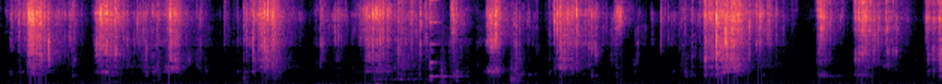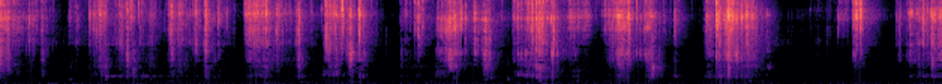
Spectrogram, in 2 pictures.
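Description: Raw lettuce leaves being bitten and chewed up close: a steady run of crisp, wet crunches, about one to two a second.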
